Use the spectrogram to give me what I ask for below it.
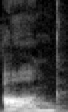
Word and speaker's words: Ang: your solar plexus chakra this mudra is pronounced Ang a n g when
